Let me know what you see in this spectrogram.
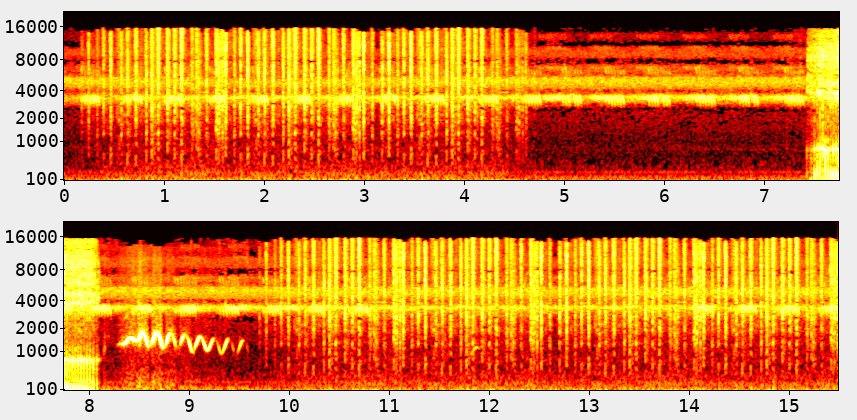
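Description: Steady chorus of crickets chirping rapidly. About halfway through comes a short noisy burst, followed at once by a quick warbling whistle lasting about a second.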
